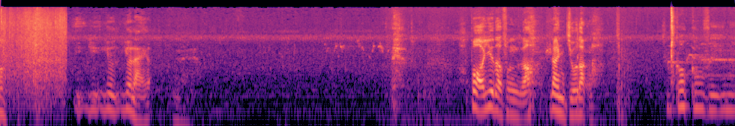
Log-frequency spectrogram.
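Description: A middle-aged man speaks quietly.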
